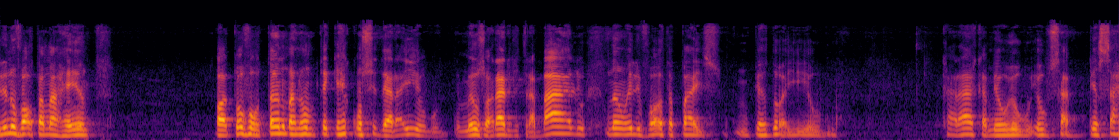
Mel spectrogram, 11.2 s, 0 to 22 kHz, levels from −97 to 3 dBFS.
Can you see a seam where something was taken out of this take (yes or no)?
yes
